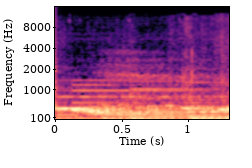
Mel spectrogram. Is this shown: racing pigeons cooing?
yes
